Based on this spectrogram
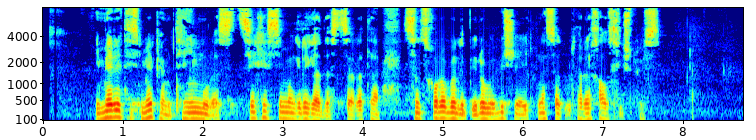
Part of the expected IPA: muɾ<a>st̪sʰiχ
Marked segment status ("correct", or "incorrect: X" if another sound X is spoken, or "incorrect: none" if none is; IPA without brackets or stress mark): correct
